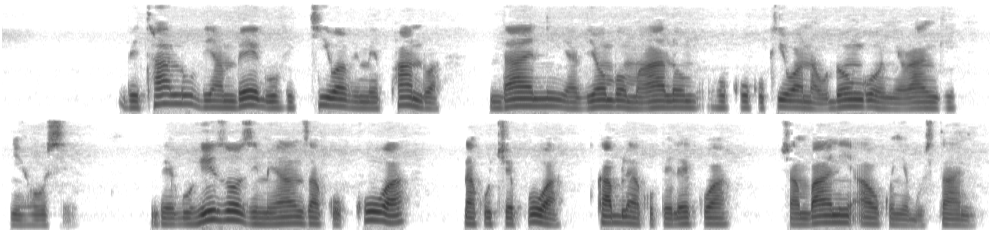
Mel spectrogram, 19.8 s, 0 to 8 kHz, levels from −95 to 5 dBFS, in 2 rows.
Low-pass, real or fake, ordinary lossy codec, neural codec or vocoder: 7.2 kHz; real; MP3, 48 kbps; none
